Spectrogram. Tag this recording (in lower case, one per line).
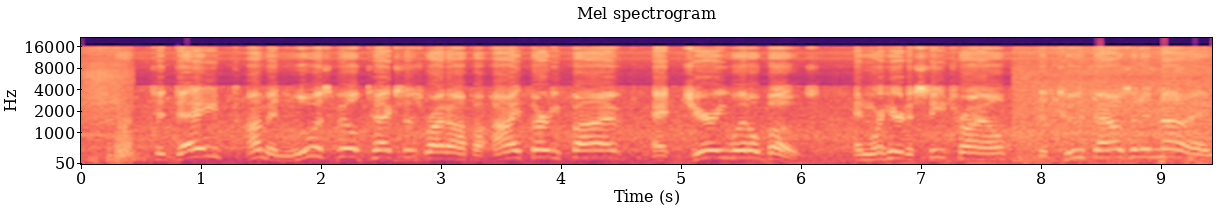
vehicle
speech
motorboat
